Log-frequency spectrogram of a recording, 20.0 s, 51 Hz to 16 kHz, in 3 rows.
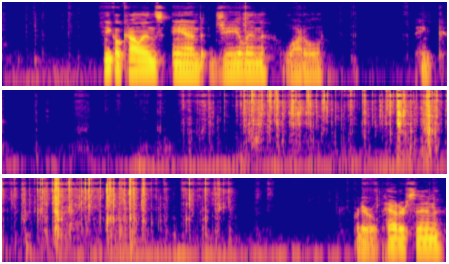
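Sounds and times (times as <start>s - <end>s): foil wrapper tearing and crinkling: 9.4s - 16.8s.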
